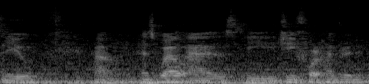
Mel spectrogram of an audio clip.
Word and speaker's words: NIU: Genuine also imports the NIU brand of electric scooters, pronounced new, as well as the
